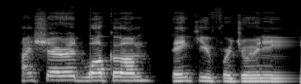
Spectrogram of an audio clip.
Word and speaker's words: Sherrod: There's a senator named Sherrod Brown, but he pronounces his name Sherrod, I think, too. So I generally pronounce mine Sherrod, but a lot of people, make that assumption and that based on how it's spelled.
